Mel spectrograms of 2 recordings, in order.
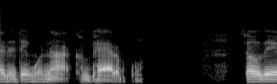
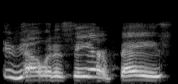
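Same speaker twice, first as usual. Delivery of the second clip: high, loud laughing words; 4 dB louder than usual. Real, not acted. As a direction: laugh through it. Laughing at the story.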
